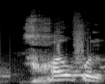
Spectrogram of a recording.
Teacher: خوف، خا کو تھوڑا سا حلق سے نکالنا ہے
